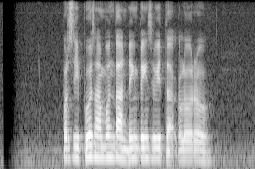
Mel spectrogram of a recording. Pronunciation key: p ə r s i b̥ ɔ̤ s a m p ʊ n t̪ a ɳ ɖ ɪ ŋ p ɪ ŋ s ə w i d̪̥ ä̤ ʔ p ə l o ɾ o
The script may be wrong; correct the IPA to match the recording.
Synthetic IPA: p ə r s i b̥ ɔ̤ s a m p ʊ n t̪ a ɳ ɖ ɪ ŋ p ɪ ŋ s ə w i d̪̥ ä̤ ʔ k ə l o ɾ o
